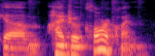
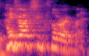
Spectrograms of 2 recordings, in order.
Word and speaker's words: hydroxychloroquine: By the way, there have been a number of very successful remedies, like hydrochloroquine that came up, right? How do you pronounce that? That's it. That's it, yes. Hydroxychloroquine.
